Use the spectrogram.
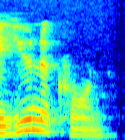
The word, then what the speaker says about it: unicorn: A unicorn. The U is pronounced fully as U.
